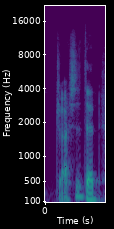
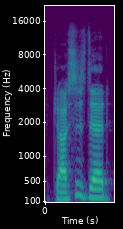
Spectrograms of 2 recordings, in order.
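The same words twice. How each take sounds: First: Quiet. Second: Said in the usual way. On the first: Real, not acted. Breaking the news, first try.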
